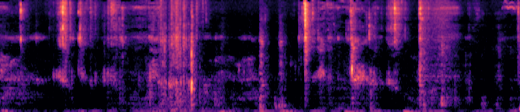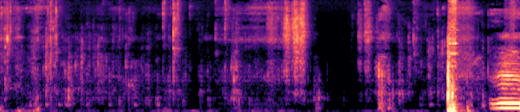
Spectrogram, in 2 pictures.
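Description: A young man chews food with soft smacking sounds.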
